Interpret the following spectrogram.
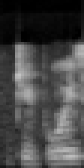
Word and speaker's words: Du Bois: w e boy b du bois i think is the way his name is pronounced was a pioneer in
